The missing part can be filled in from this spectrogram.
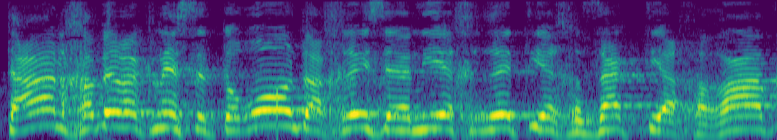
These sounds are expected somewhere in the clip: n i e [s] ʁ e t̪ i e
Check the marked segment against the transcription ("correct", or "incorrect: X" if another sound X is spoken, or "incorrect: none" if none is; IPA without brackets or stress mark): incorrect: χ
